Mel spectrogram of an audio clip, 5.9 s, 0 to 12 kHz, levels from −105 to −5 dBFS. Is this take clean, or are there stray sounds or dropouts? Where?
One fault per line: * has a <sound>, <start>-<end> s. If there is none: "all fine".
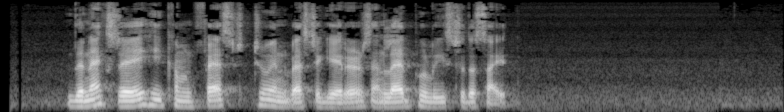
all fine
